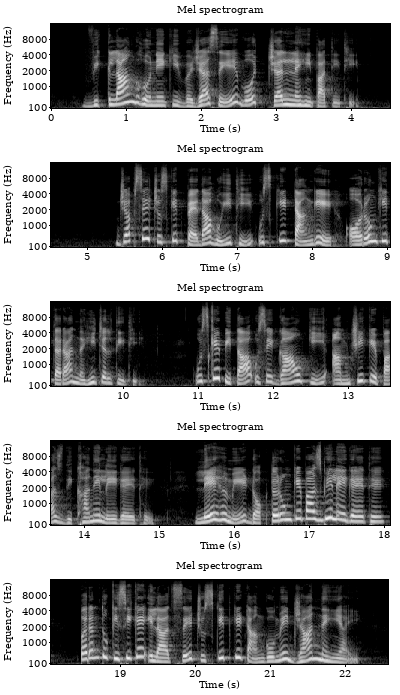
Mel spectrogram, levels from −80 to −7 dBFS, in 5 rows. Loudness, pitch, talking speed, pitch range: -22 LUFS, 215 Hz, 150 wpm, 165-275 Hz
